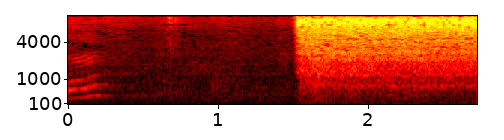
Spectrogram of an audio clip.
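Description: A brief voice, a quiet pause, then a sudden loud sizzle as fish hits hot oil in a wok, hissing steadily and strongly until the end.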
